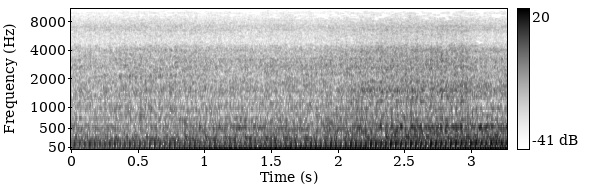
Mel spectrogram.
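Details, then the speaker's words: Toyota Innova 2KD diesel after engine rebuild, warming at idle: coarse rhythmic roughness about three beats a second from the transmission area; clutch disc fitting by workers suspected, not confirmed. "lumayan kasar yang pertama di transmisinya teman-teman"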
